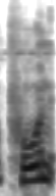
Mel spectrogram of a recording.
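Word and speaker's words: phone: एक बात सुन लो फोन English word है तो लास्ट में जो इ आता है ना उसका उच्चारण हम नहीं करते हैं इंग्लिश में तो देखो सिर्फ एन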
